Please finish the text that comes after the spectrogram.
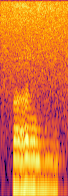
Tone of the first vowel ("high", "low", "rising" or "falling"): low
